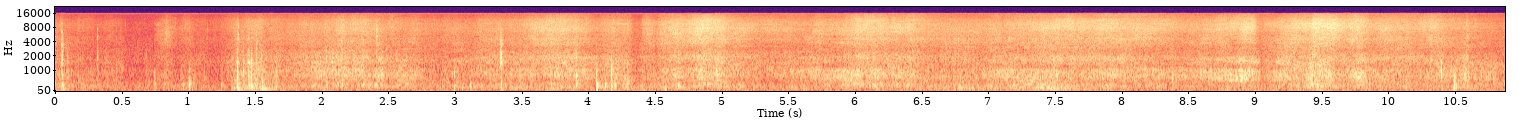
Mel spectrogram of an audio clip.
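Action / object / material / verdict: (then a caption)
scrape / padded fabric clutch purse with metal clasp frame / fabric / none. A medium-size dark patterned fabric clutch purse with a metal kiss-lock frame, soft and padded, lies on a mat and is scratched and squeezed with short painted fingernails. Bright, hissy scratching rustles on steadily, with a few soft taps and clicks scattered through it.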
